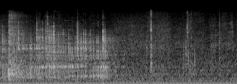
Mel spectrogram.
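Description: Book pages being leafed through quickly at the lectern: a rapid rustling run of small ticks for about a second, then a single click.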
